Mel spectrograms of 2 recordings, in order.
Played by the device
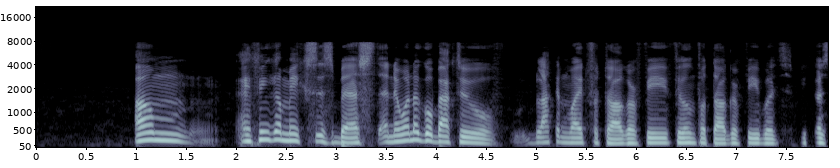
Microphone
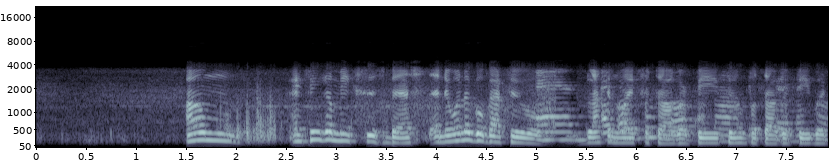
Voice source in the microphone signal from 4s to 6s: both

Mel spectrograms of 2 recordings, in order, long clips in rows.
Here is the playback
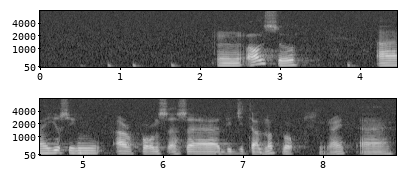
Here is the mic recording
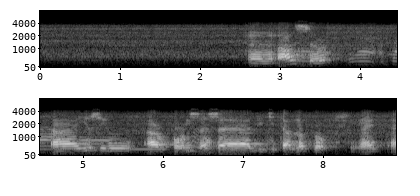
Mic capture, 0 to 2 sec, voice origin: neither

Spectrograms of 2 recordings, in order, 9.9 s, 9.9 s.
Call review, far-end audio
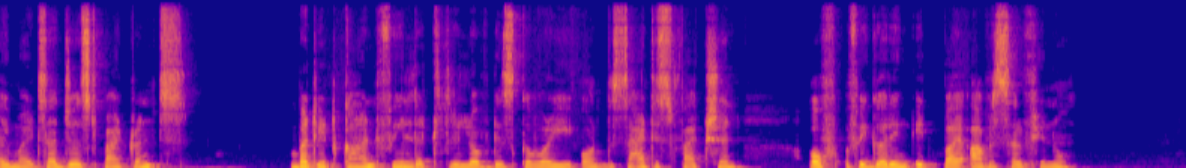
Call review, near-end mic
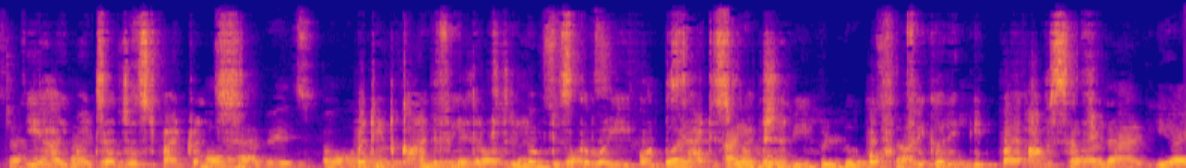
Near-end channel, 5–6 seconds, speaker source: both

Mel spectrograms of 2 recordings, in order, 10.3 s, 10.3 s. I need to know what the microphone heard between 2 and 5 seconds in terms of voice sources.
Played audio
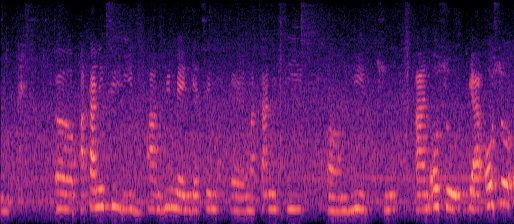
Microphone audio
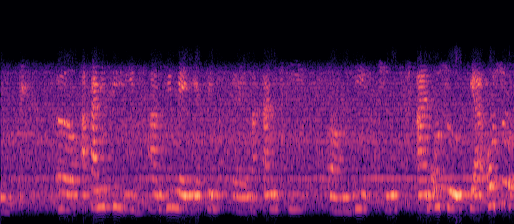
echo only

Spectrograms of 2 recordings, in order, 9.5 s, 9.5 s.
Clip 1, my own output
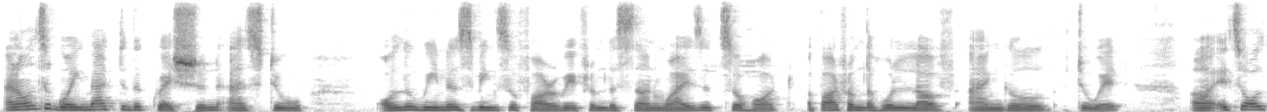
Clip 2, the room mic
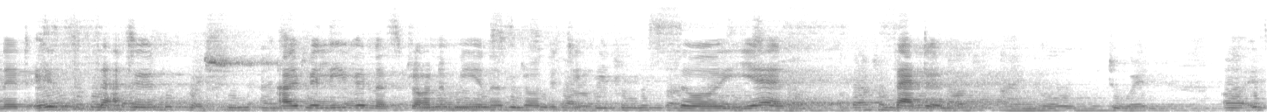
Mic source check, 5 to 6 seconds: both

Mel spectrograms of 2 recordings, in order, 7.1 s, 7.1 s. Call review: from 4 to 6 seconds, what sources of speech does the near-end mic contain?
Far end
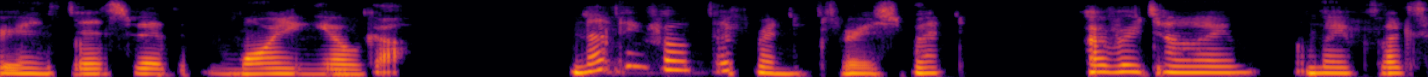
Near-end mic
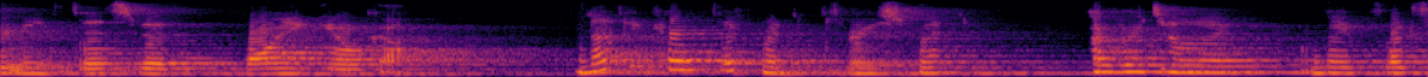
echo only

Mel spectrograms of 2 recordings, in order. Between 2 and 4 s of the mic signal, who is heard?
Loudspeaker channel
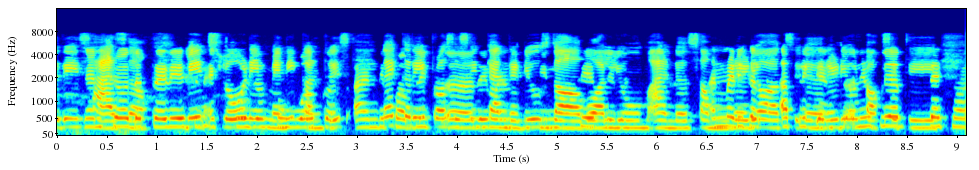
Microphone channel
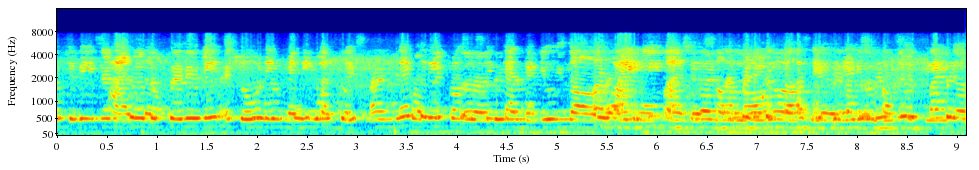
echo only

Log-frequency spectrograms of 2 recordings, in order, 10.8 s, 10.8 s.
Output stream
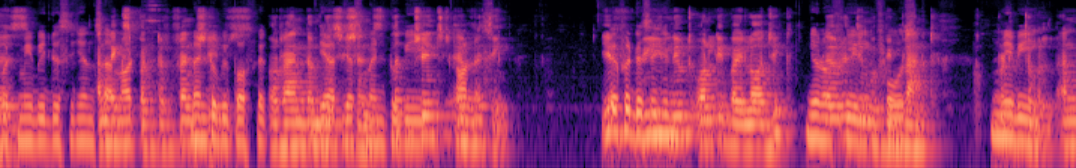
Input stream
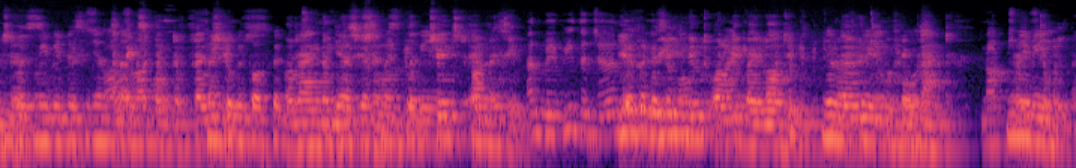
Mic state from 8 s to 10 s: both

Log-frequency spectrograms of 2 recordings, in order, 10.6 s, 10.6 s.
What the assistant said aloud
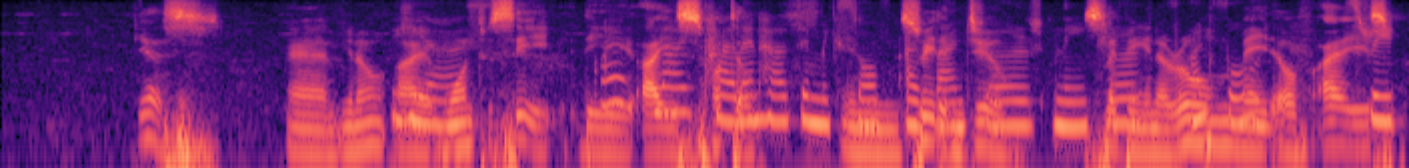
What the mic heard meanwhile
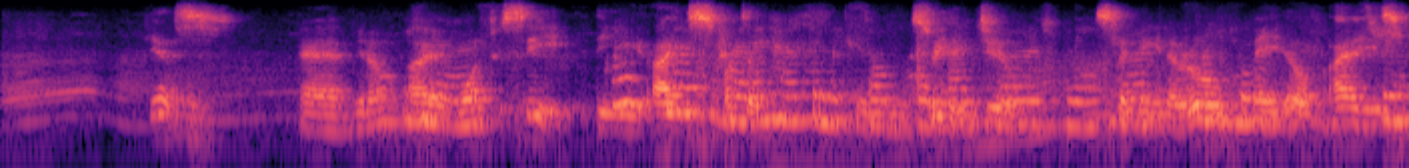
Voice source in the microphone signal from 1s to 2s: echo only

